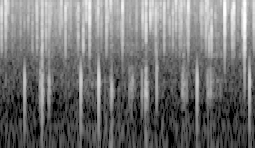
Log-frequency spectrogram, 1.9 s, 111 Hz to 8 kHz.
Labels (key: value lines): label: biophony, knock croak
recorder: SoundTrap 300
